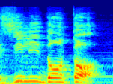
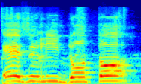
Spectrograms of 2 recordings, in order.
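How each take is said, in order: First: The name begins directly with the Z. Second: A vowel sound comes before the Z. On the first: This is how another community says it. "they say Zili Dontor" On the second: This is how the speaker's own tradition says it. "what they call it"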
